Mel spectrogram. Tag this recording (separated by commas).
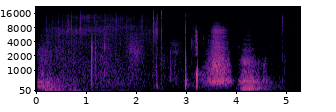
Respiratory sounds, Breathing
